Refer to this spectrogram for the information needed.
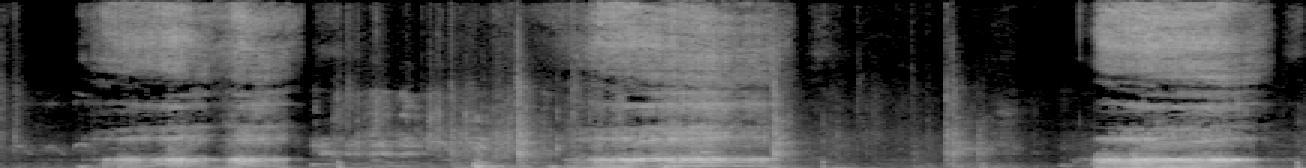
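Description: Heavy, rasping snores with each inhalation, roughly twenty a minute, loud and rough in tone: ordinary snoring in sleep.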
